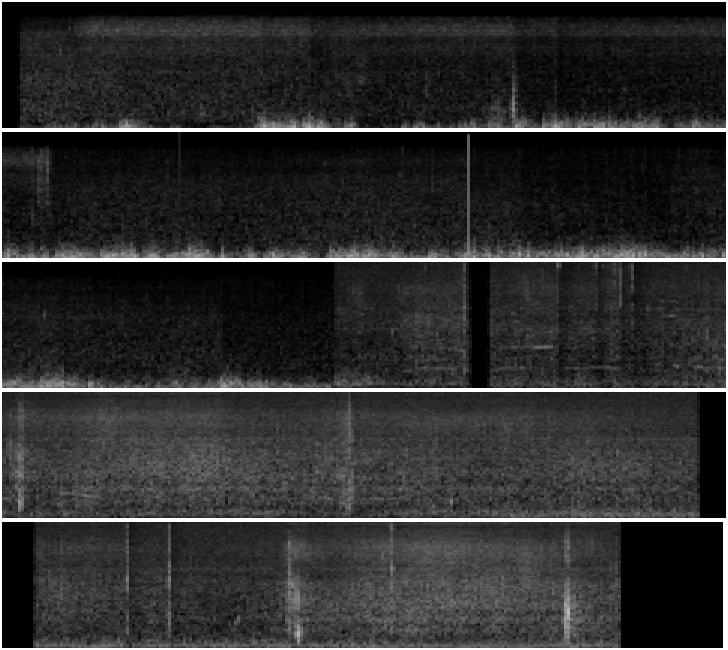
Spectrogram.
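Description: Gusty wind rumbling on the microphone for about twelve seconds. Then a steady hiss of open water with a low hum, broken twice by brief dropouts.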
